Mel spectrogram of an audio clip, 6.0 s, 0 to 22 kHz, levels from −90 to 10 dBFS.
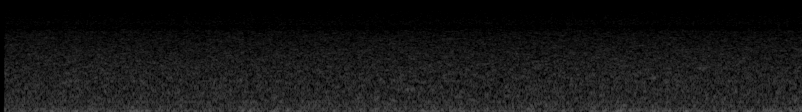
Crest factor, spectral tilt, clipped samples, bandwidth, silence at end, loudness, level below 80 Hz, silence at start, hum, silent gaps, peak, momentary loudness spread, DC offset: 14 dB; -3.5 dB/octave; under 0.1%; 16.5 kHz; 0 s; -59 LUFS; -66 dBFS; 0.05 s; none; none; -46 dBFS; 1 LU; under 0.1%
